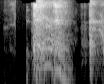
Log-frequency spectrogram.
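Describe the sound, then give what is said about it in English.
Coughing after taking a hit of smoke: harsh, raspy bursts, with one long, loud, rough fit in the middle and another strong burst at the end. “Every time I take a hit right before I start talking, and they start coughing.”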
